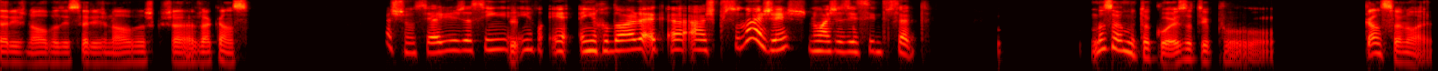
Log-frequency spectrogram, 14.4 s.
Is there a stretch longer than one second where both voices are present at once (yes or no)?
no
